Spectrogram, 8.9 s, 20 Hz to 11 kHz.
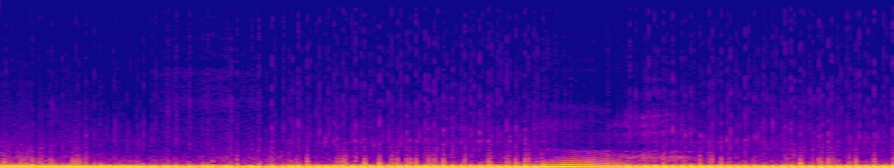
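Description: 2014 Yamaha MT-07's parallel-twin engine with a titanium Akrapovic exhaust, running steadily under way. About five and a half seconds in, the revs fall away as the bike rolls off the throttle, and the engine then runs at low revs as the bike slows to a stop.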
